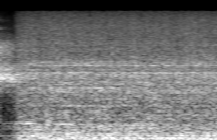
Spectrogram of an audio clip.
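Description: A loud burst of static-like hiss, about two seconds long, that cuts in and out abruptly in place of the speech.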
